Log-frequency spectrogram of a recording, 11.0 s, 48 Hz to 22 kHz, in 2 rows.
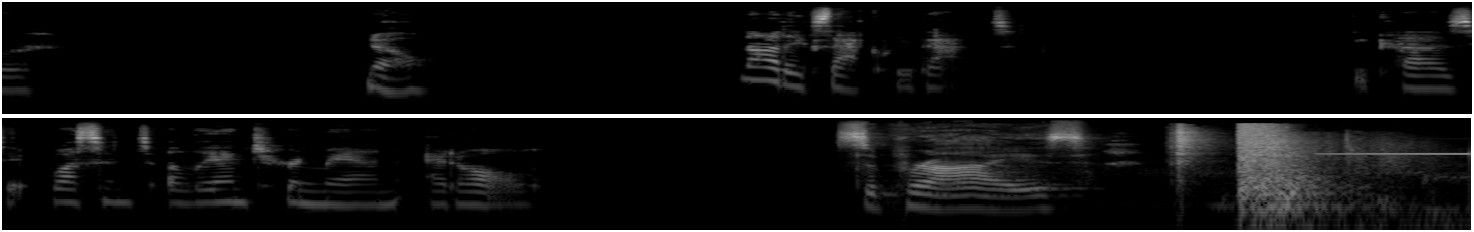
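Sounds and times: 
speech: 0:00.1 - 0:00.3, 0:01.4 - 0:01.7, 0:02.8 - 0:03.9, 0:05.1 - 0:07.6, 0:08.7 - 0:10.6
shotgun blast: 0:09.9 - 0:10.8
steady high-pitched ringing tone: 0:10.4 - 0:11.0.

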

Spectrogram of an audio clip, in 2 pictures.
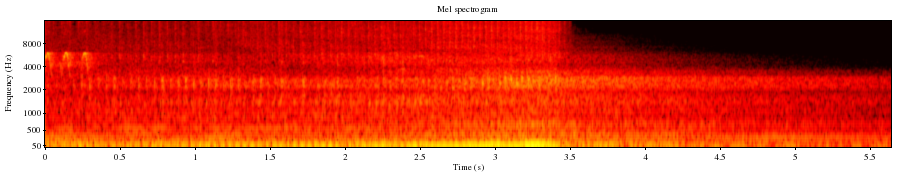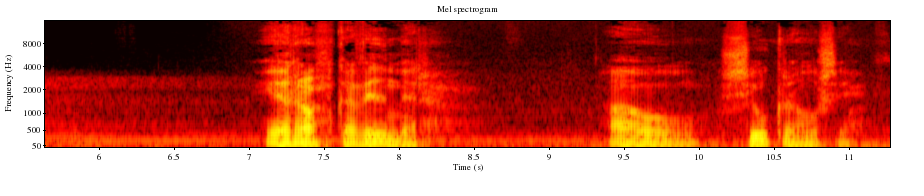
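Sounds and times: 
faint chirps: 0:00.0 - 0:03.5, 0:08.0 - 0:11.2
tractor engine approaching across a large meadow: 0:00.0 - 0:03.8, 0:06.7 - 0:11.2
speech: 0:07.1 - 0:08.3, 0:09.4 - 0:11.2.

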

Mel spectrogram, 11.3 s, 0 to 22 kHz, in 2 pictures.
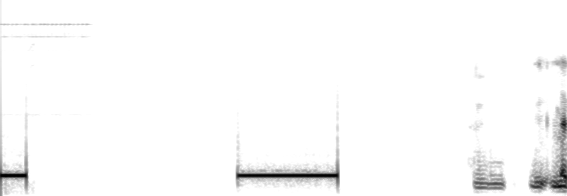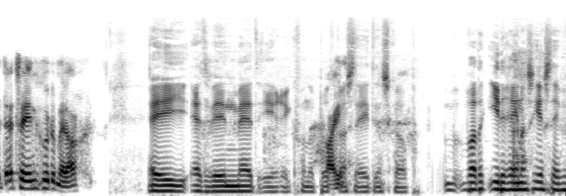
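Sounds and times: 
phone line ringback tone: 0:00.0 - 0:00.4, 0:02.4 - 0:03.4
speech: 0:04.7 - 0:11.3.

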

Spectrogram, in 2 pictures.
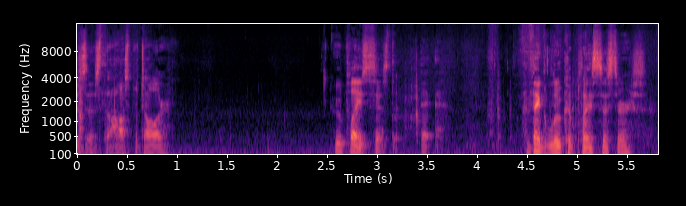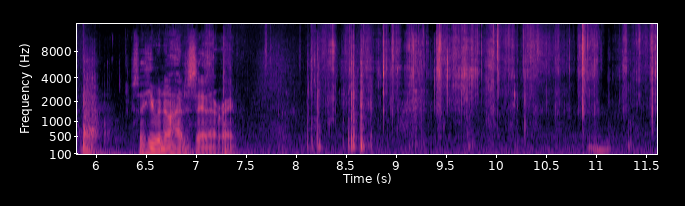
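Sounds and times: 
speech: 0:00.0 - 0:01.1, 0:02.6 - 0:03.8, 0:04.4 - 0:07.5
small plastic Halls cough drop wrapper being twisted open: 0:08.0 - 0:11.6.

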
